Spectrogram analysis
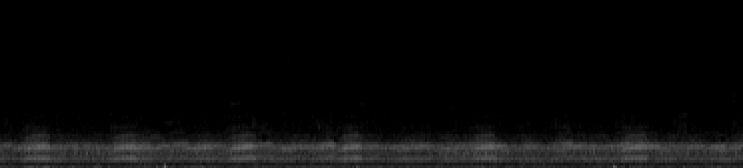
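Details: Frogs in rice fields at sunset in rural countryside, croaking together in a rhythmic, throbbing chorus with bright pulsed bursts roughly twice a second, a few faint clicks and a low rumble underneath.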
